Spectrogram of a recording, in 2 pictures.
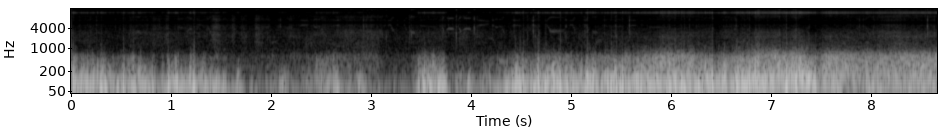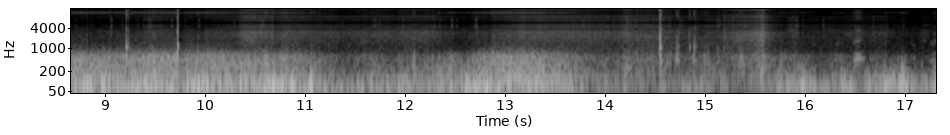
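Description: Wind buffeting a head-mounted camera's microphone in gusts that swell and fade, with a few sharp clicks.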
